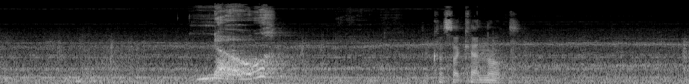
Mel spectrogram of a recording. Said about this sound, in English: Sounds of cycling and whirring faltered and slowed. The machines abated.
